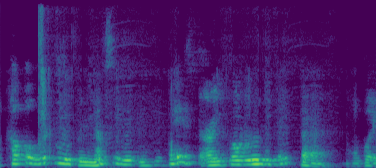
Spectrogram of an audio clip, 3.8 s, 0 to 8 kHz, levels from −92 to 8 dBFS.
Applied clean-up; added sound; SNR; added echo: neural mask model DeepFilterNet 3.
